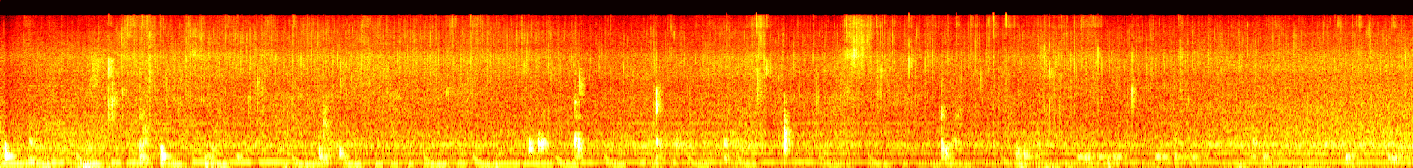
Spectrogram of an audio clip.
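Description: Sliced shallots and dried red chillies sizzling steadily in sesame oil in a kadai, frying towards golden brown. A wooden spatula stirs them, with sharp taps and scrapes against the pan every second or so.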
